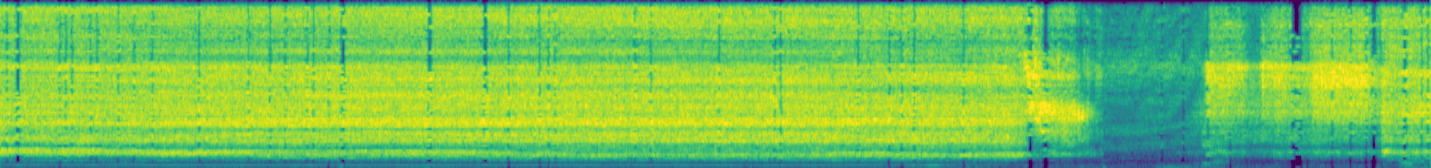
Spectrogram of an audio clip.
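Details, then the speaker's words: Dental implant surgery with guided bone regeneration in an extraction socket: steady high-pitched drill whine about eight seconds, then suction noise, as a side-cutting drill makes the initial drilling point along the palatal wall. "So I connected drill to the drill extension, and now I'm making initial drilling point with a side cutting drill along the palatal wall."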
